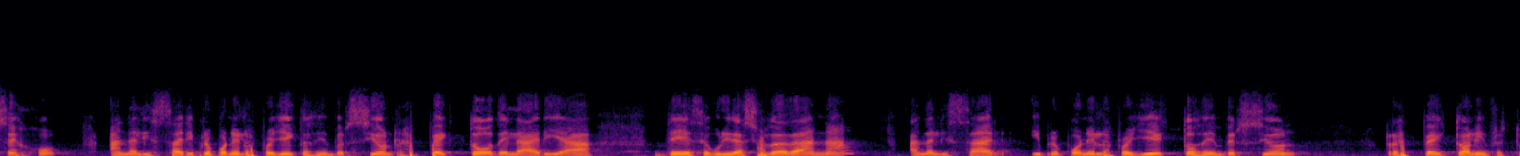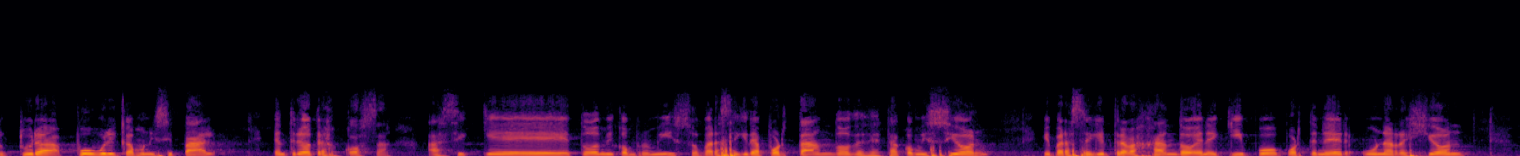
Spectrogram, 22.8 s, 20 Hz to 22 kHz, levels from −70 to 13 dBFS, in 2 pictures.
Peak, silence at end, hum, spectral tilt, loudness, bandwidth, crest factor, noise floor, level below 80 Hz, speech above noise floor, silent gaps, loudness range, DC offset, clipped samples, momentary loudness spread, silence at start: 0 dBFS; 0.4 s; none; -6 dB/octave; -16 LUFS; 9.2 kHz; 16 dB; -48 dBFS; -38 dBFS; 32 dB; none; 2 LU; under 0.1%; under 0.1%; 9 LU; 0 s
